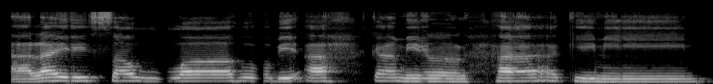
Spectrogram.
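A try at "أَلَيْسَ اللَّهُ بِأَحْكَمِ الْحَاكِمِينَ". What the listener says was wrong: Nah, di sini hati-hati jangan solo, sallo. Tetap sinnya tipis. Alaisallo, sallo.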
